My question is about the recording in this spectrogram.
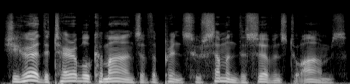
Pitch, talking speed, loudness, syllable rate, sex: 115 Hz, 240 wpm, -19 LUFS, 6.2 syllables/s, male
